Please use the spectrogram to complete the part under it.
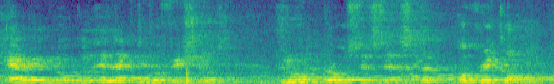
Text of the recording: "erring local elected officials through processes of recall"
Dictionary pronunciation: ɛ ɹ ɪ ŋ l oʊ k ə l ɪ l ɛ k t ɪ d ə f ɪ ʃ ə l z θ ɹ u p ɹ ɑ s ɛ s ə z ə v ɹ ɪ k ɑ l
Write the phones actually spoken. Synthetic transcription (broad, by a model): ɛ ɹ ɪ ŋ l oʊ k ə l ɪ l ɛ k t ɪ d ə f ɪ ʃ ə l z t ɹ u p ɹ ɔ s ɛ s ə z ə v ɹ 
